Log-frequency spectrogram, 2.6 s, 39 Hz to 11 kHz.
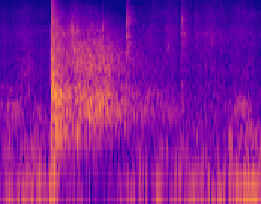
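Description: A single sharp V Seven rifle shot firing a 55 grain Fiocchi round, loud and close, followed by a lingering outdoor echo and a couple of faint later knocks.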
